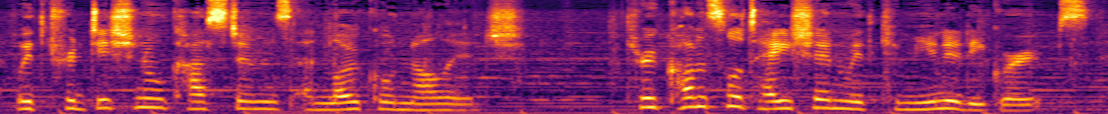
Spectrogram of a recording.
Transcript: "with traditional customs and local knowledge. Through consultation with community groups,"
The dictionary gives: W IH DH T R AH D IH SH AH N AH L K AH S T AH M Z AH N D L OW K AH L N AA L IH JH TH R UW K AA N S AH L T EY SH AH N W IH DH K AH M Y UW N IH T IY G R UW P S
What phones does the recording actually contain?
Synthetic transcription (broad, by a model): W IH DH T R AH D IH SH AH N AH L K AH S T AH M Z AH N L OW K AH L N AA L IH JH TH R UW K AA N S AH L T EY SH AH N W IH DH K AH M Y UW N IH T IY G R UW P S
